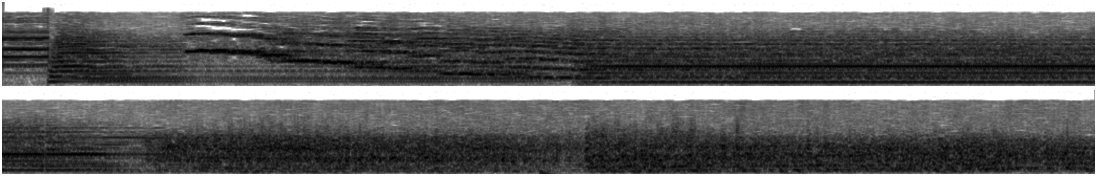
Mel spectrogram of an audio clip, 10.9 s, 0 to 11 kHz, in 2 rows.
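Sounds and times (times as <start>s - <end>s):
sustained musical chord: 0.1s - 6.2s
loud steady roar of rain: 1.6s - 10.9s
rolling thunder: 4.9s - 10.9s
sharp thunderclap: 5.9s - 10.9s.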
